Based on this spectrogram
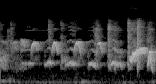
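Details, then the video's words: White-rumped shama singing casually: rich, fluty two-part whistles repeated in a steady sequence, ending in a louder rising, slurred whistle. "นกกางเขนดงร้องเล่น Shama Bird"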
